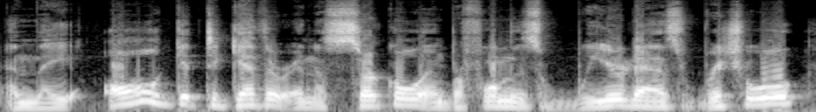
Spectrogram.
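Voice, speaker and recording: Young male podcast co-host, lively pitch, sarcastic plot recapper. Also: normal speed. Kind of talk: casual movie review chat.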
